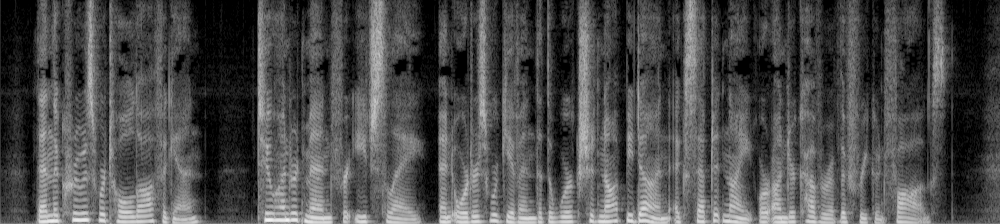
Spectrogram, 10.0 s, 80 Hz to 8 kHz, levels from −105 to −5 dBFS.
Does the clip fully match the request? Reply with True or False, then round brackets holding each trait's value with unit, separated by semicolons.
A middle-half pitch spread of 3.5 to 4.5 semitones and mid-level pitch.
True (3.8 semitones; 175 Hz)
